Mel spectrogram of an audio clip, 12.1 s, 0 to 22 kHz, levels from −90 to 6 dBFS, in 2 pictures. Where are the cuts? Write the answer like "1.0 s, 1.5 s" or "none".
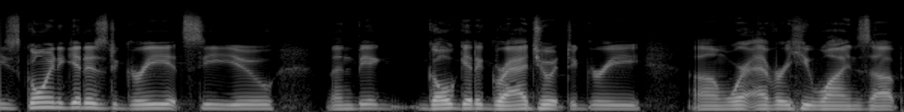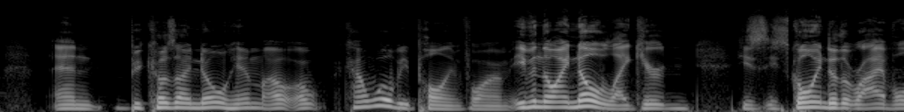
8.2 s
